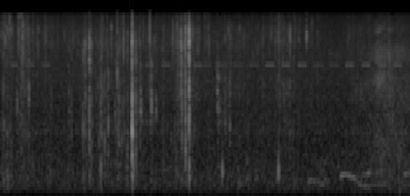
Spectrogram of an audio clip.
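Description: Dry pine needles rustle and crackle as a mushroom is pulled from the ground.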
